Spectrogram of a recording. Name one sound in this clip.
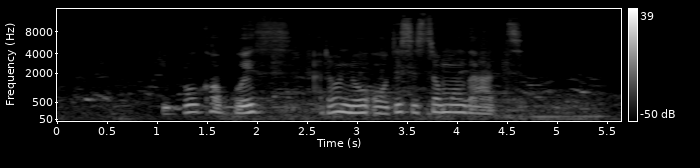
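A woman speaks softly close to the microphone.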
